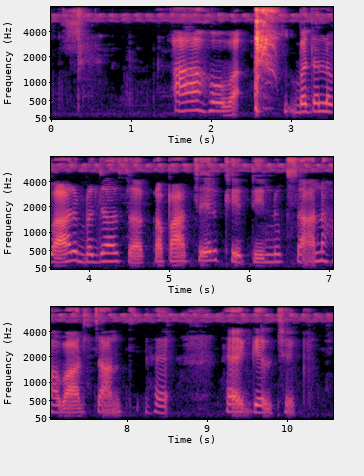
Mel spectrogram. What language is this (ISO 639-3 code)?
mag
